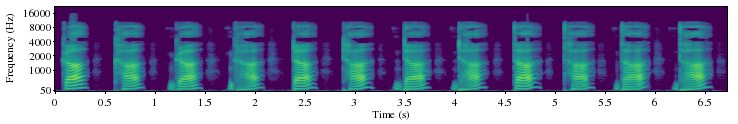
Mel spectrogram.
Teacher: हवा का पूर्ण अवरोध और फिर झटके से निकलना। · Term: प्लोसिव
